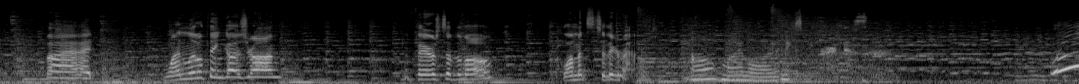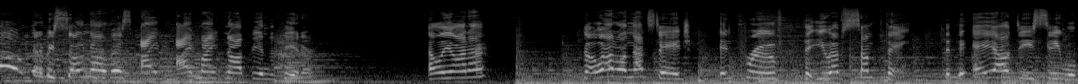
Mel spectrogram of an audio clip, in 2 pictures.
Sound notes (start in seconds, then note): 10.4 exclaims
